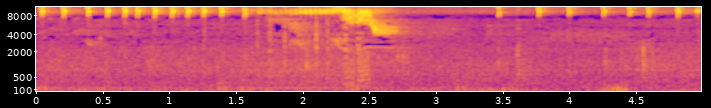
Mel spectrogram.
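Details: Blue-black grassquit singing aggressively: very high, thin notes repeated rapidly about four times a second, broken by a louder buzzy, descending phrase midway, then more widely spaced high ticks over a quiet background.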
